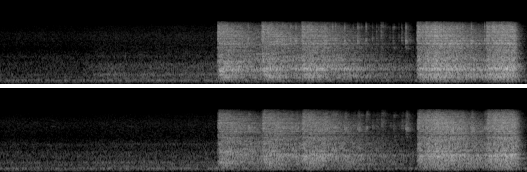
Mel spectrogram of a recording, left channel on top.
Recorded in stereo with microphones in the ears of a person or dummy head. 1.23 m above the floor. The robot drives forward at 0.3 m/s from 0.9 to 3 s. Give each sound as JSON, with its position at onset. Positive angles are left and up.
{"t": 2.2, "sound": "a gunshot", "side_deg": 65, "distance_m": 1.3}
